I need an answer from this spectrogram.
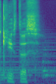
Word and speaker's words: Quistis: I know it's Keistus. I know it's Keistus, but until it's pronounced out loud in an English translated game, I'm just gonna keep saying Quistis, because who knows what they would actually do.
